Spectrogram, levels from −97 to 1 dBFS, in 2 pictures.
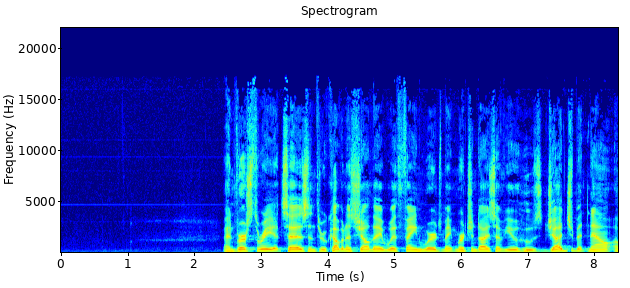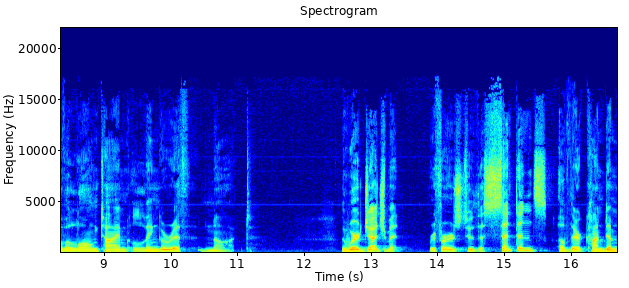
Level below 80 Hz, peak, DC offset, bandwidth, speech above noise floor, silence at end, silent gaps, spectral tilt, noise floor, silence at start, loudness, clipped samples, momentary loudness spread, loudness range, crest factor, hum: -70 dBFS; -10 dBFS; under 0.1%; 17.5 kHz; 42 dB; 0 s; none; -4.5 dB/octave; -73 dBFS; 2.45 s; -31 LUFS; under 0.1%; 11 LU; 6 LU; 24 dB; 60 Hz at -65 dBFS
